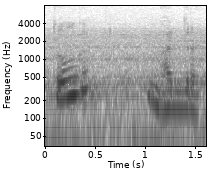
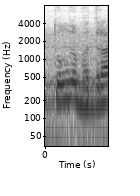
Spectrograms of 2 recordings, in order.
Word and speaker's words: तुंगभद्र: River लिख दूँ मैं, तो रिवर का नाम है तुंगभद्र, या फिर तुंगभद्रा भी लोग बोल देते हैं, बट अगर हम राइट प्रोनाउंसिएशन की बात करें तो तुंगभद्र है।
